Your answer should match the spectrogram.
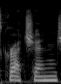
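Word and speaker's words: Greczyn: And my Instagram handle is just at Alice Gretchen.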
